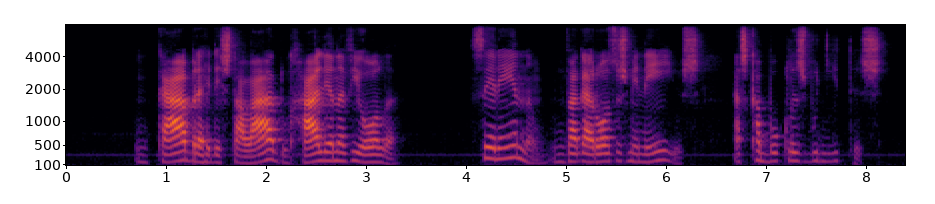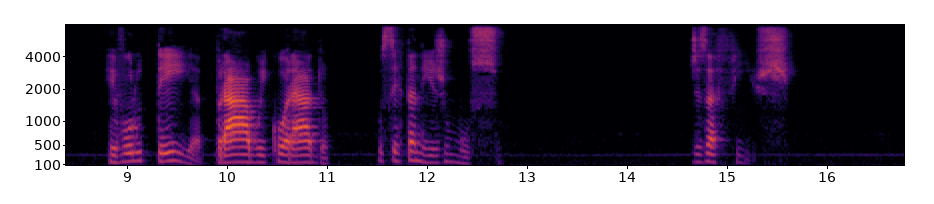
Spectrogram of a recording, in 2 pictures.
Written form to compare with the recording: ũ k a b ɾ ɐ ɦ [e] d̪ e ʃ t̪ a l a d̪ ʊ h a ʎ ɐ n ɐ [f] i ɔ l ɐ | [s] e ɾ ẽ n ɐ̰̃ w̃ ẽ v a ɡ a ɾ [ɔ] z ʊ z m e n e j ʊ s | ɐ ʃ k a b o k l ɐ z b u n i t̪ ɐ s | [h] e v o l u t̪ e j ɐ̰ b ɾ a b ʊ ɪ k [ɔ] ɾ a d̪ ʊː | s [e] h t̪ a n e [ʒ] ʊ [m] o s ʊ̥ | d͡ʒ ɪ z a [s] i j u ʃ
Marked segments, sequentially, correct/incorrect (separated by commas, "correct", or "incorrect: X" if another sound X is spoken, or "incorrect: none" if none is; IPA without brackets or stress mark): correct, incorrect: v, correct, correct, correct, incorrect: o, correct, correct, correct, incorrect: f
